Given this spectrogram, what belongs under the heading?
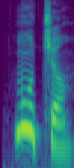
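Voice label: "mucho" Spanish, female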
